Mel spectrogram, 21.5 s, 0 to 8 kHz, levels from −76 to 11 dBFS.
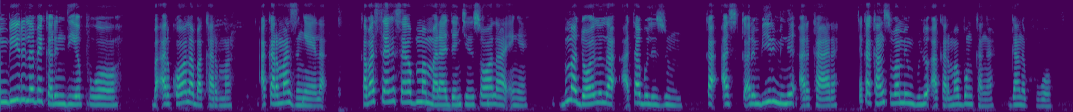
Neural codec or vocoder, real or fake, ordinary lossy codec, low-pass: none; real; AAC, 48 kbps; 7.2 kHz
